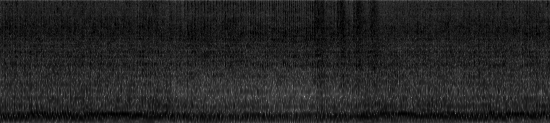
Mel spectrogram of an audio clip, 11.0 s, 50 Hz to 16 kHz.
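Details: 1977 Yamaha XS750, first start in 30 years, rebuilt carbs, velocity stacks, new oil, filter, plugs, resistors and throttle cable, auxiliary fuel tank: steady, even idle with smooth throttle blips that settle cleanly; runs healthy.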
